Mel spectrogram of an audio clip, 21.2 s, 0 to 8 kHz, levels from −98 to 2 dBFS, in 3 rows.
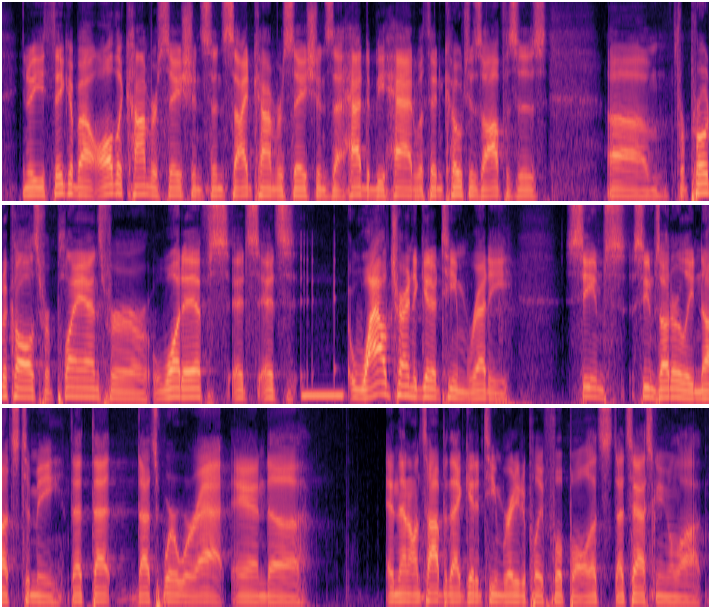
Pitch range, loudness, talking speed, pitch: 100-120 Hz, -23 LUFS, 190 wpm, 105 Hz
